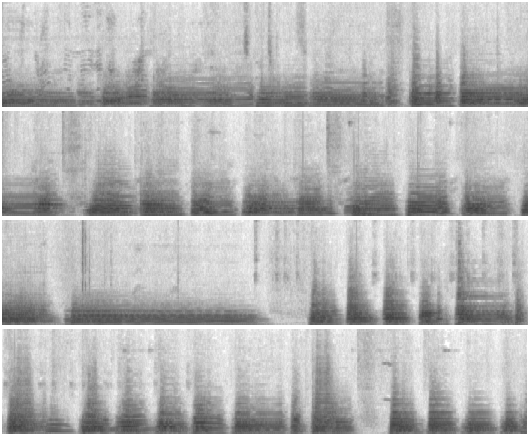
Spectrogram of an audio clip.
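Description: A trombone ensemble of six trombones playing a piece in harmony, the chords moving in a steady rhythm. About two thirds through they hold one long chord, break off briefly, then carry on.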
